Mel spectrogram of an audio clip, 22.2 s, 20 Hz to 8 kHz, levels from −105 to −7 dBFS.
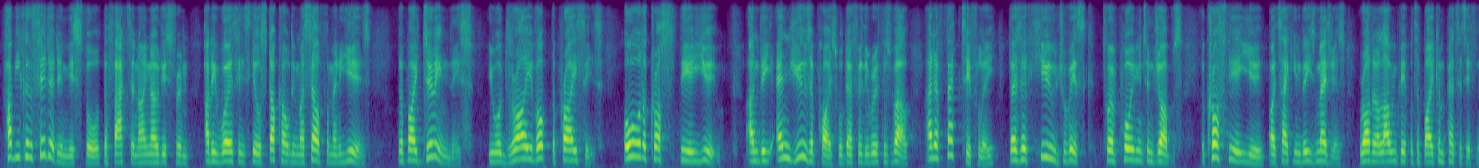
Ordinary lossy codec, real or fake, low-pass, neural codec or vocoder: Opus, 24 kbps; fake; 7.2 kHz; codec, 24 kHz, 0.9 kbps, WavTokenizer, small release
